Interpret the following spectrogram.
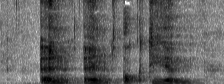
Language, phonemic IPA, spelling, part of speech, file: Dutch, /ˌynʏnˈɔktiˌjʏm/, ununoctium, noun, Nl-ununoctium.ogg
- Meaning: ununoctium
